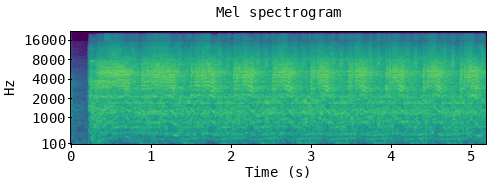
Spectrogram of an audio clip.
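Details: Engine cranking during compression test, cylinders reading about 200: starter turns over at an even pace, two to three beats a second, no uneven or missing beats; healthy compression.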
